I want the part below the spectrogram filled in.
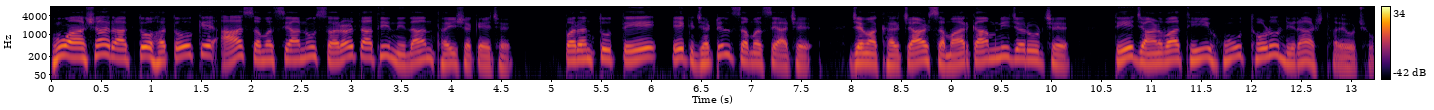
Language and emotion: Gujarati, sad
